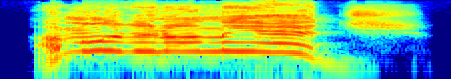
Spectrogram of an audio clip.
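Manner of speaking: crazed high wrestler's yell, easing after the first outburst; Macho Man. Acted. Wrestler answering doubts about his mental stability, crazed hammed-up shouting. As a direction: open on a huge high shout, stay wound up. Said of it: "he actually kinda got crazy here".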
